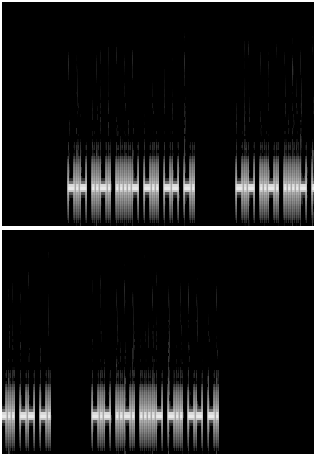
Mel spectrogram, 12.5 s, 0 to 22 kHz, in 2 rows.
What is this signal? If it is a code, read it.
Morse code, heard as a keyed tone, about 30 wpm, 700 Hz. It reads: KF4DMN KF4DMN KF4DMN
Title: USA Call Signs - 6 Characters - Repeated 3x - 30wpm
